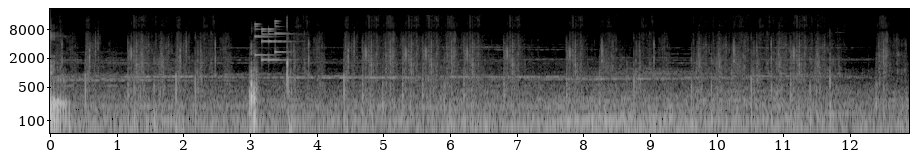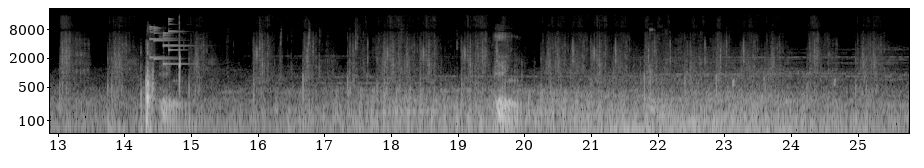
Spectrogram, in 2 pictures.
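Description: Footsteps crunch steadily on rough ground.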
